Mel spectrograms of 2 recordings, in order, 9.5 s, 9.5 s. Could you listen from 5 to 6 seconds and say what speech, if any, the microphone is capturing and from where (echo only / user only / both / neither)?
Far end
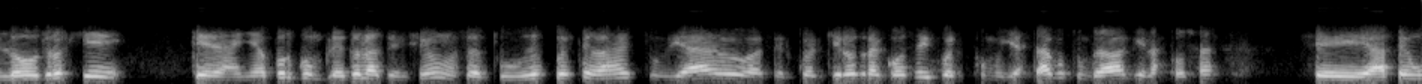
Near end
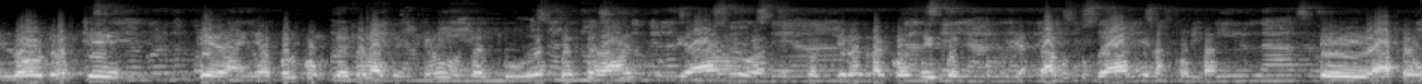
both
